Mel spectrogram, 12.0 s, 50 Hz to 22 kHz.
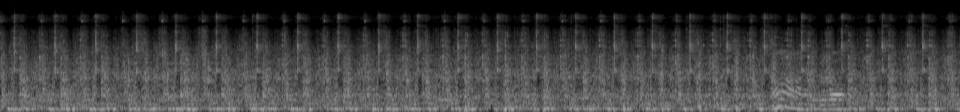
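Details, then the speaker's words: John Deere 1.5 hp hit-and-miss gas engine first run after repair, no water in hopper: even chuffing beats about two a second, no knocking or banging; normal hit-and-miss running. "I'm going to not tou it as long as running CU if it hooks around something it's going to try to St up but the engine is hitting the Miss and running"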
